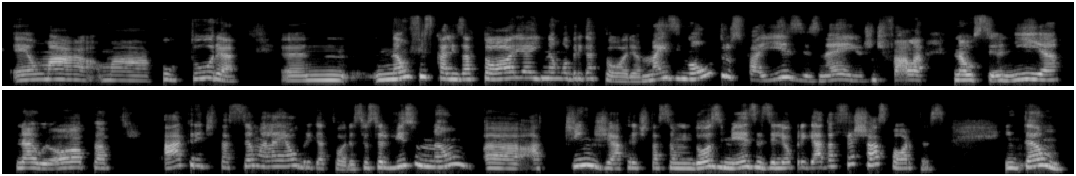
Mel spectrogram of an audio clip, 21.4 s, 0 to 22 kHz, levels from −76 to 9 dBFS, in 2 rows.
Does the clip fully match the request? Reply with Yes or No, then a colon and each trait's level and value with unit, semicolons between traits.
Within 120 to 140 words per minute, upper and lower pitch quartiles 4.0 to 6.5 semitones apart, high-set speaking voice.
Yes: average, 130 wpm; average, 4.5 semitones; high, 230 Hz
